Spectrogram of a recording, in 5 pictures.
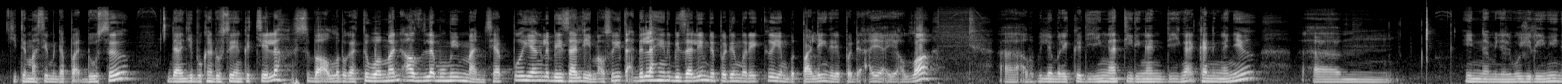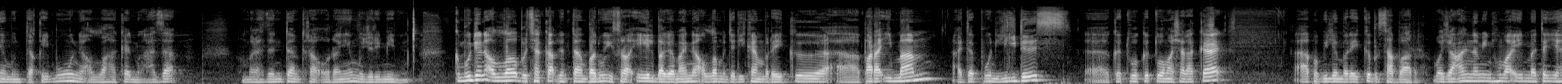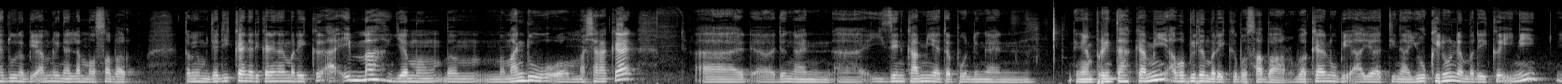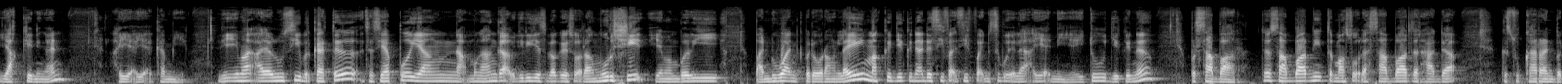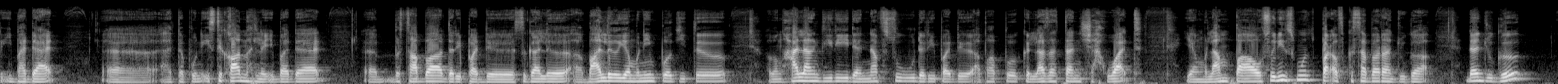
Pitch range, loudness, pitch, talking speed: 125-155 Hz, -14 LUFS, 135 Hz, 150 wpm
